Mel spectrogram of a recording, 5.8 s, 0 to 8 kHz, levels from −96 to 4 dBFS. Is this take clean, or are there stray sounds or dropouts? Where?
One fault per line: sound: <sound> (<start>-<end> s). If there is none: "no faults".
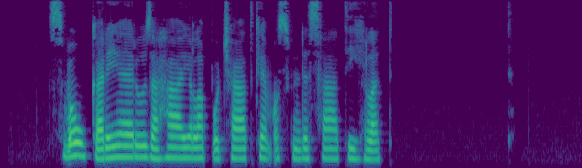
no faults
